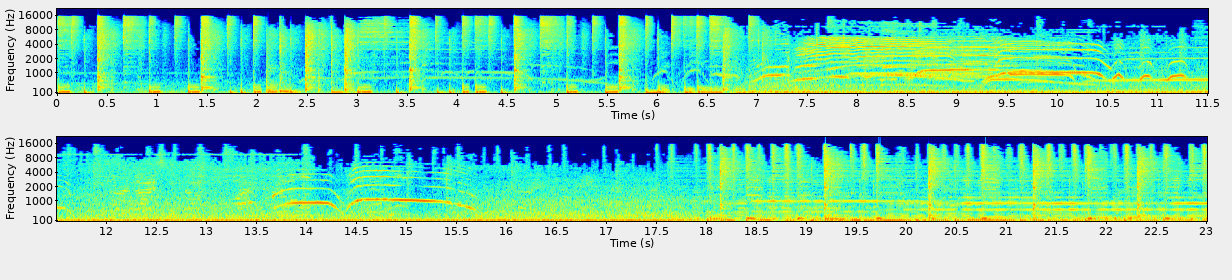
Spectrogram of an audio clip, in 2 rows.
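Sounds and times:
people whooping and cheering: 0:02.4 - 0:11.8, 0:13.6 - 0:15.8
aircraft engine drone: 0:07.4 - 0:14.4.

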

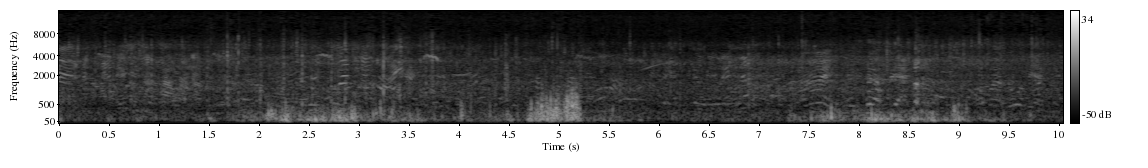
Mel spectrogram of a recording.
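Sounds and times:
running footsteps on grass: 0:00.0 - 0:10.0.

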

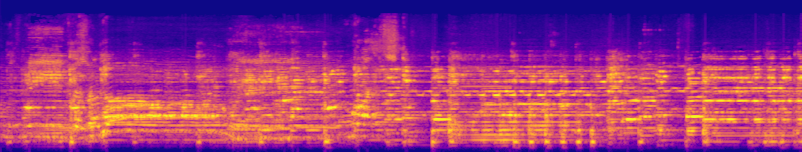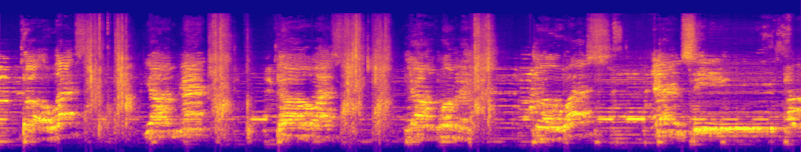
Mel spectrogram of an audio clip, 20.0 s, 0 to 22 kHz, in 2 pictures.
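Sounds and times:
children's chorus singing: 0:00.0 - 0:05.1, 0:10.3 - 0:11.2, 0:11.8 - 0:14.4, 0:15.1 - 0:20.0
keyboard accompaniment: 0:00.0 - 0:20.0.

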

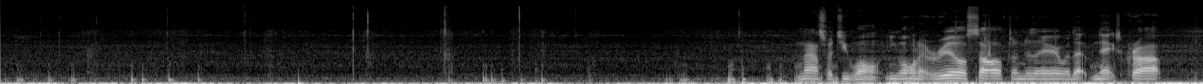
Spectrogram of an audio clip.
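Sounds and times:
soft thumps and rustles: 0:00.0 - 0:08.0
wind buffeting microphone: 0:00.0 - 0:12.0.

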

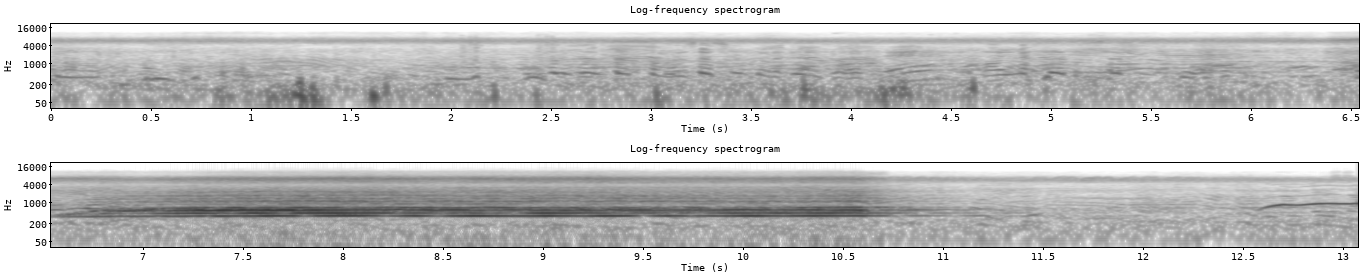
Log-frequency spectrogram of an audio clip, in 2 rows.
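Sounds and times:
hissing steam: 0:00.0 - 0:13.0
steam whistle blast: 0:06.4 - 0:11.2.

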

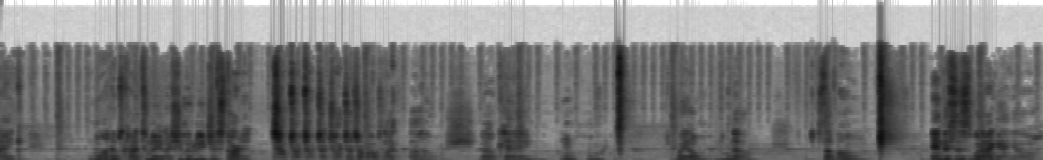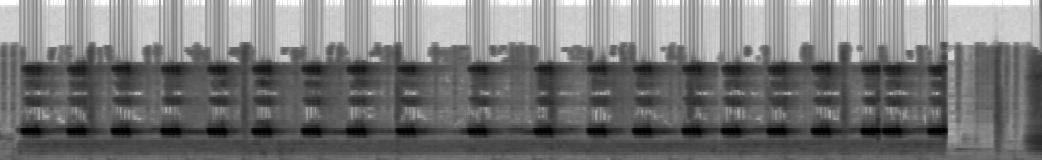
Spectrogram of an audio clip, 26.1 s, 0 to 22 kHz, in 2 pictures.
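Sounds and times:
crickets chirping: 0:13.3 - 0:24.9.

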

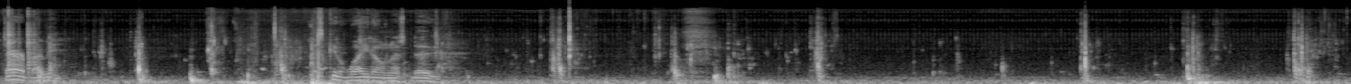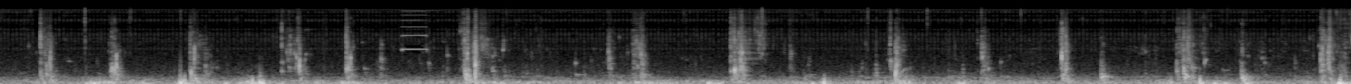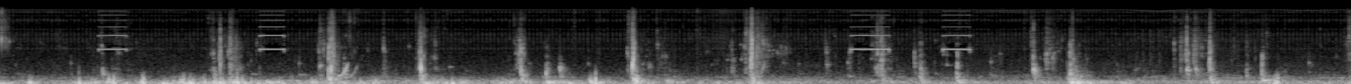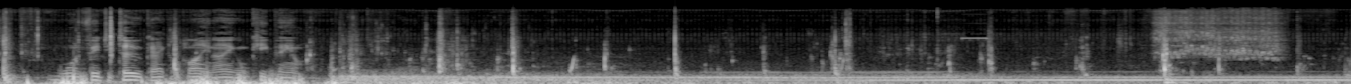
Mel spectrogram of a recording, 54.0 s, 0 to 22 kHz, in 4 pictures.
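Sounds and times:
water slapping against boat hull: 0:00.0 - 0:08.5, 0:10.8 - 0:27.2, 0:29.0 - 0:54.0
low rumble: 0:00.0 - 0:54.0
short electronic beeps: 0:17.5 - 0:17.9, 0:28.0 - 0:28.4, 0:29.6 - 0:29.9, 0:35.5 - 0:36.8, 0:50.0 - 0:53.6.

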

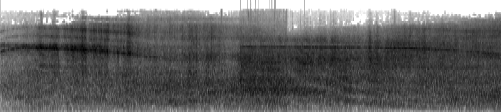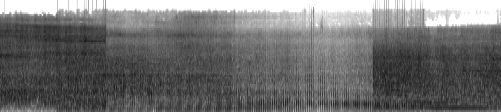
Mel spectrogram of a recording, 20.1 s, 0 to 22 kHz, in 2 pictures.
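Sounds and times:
fighter jet engines whining: 0:00.0 - 0:20.0
jet aircraft passing low overhead: 0:00.0 - 0:20.0.

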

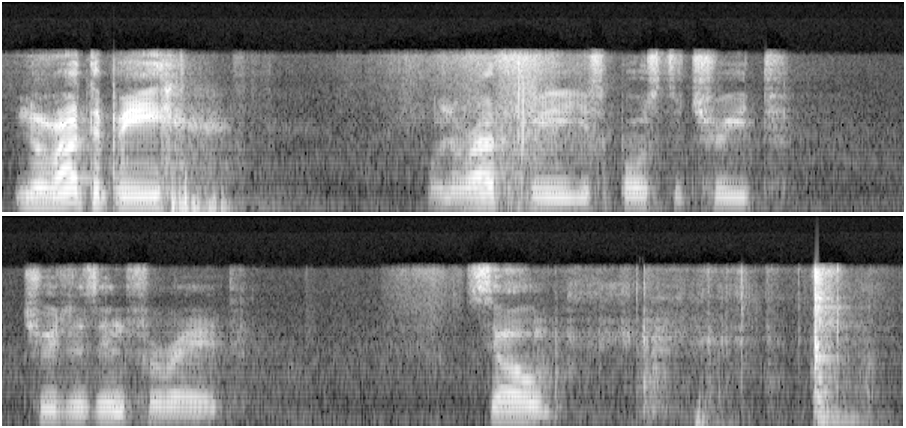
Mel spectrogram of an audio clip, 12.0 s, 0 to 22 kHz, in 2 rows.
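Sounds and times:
faint rustling: 0:01.5 - 0:04.1.

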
